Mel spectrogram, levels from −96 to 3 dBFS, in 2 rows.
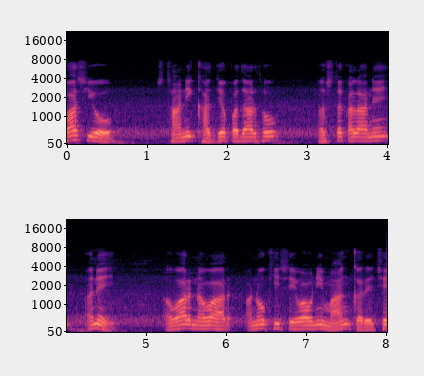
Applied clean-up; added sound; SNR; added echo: none; none; none; none.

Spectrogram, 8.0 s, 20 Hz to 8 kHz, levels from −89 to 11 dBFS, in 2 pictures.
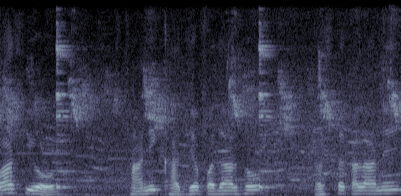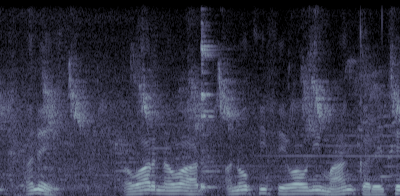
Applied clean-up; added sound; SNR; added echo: none; Cowbell + Chirp, tweet; 8 dB; none.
